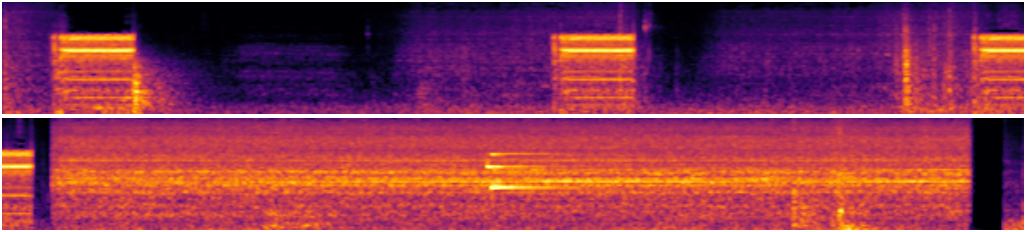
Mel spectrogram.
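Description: Three short, buzzy electronic beeps about two and a half seconds apart. Then a hand-held hair dryer blows steadily from about five seconds in, holding a ping-pong ball aloft in its air stream, and cuts off suddenly at the end.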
